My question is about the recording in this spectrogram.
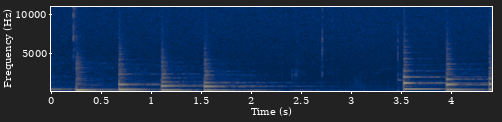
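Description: Ableton Meld synthesizer in its Fold FM voice playing a short plucked melody. Notes with sharp attacks come about two a second, stepping down in pitch, and the last one rings out for over a second. After a brief gap the notes start again near the end.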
